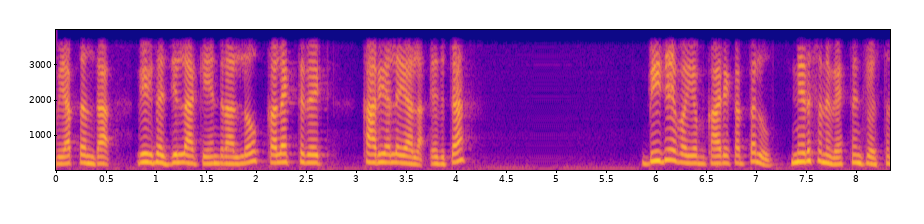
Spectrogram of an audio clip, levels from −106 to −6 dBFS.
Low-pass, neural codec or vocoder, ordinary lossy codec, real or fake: 3.6 kHz; codec, 16 kHz, about 1 kbps, DyCAST, with the encoder's durations; none; fake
